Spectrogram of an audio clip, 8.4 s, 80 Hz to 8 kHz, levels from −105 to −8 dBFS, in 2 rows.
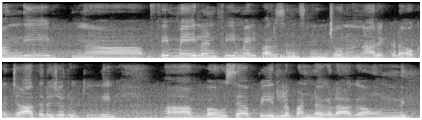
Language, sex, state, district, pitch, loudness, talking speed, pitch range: Telugu, female, Andhra Pradesh, Chittoor, 210 Hz, -15 LUFS, 120 wpm, 200-225 Hz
